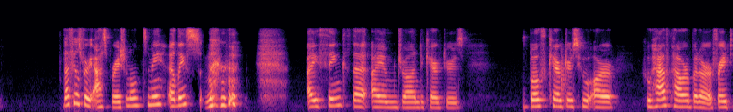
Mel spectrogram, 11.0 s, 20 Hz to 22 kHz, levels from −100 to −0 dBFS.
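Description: Speech throughout carries Bluetooth LC3 compression damage that is plainly audible: the upper spectrum sounds thinned and partly replaced by noise, giving the voice a breathy, grainy edge. This is likely the LE Audio codec running at a low rate, consistent with roughly 32 kbps in 10 ms frames. Two brief lost LE Audio frames occur, at 3.01 s and from 7.86 to 7.88 s. Each is a short dropout where the decoder repeated the previous spectrum with scrambled phase, which fits one missing 10 ms frame apiece.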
